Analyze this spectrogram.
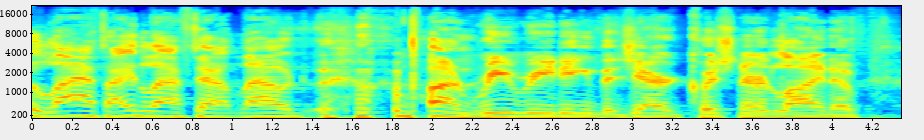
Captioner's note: laugh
